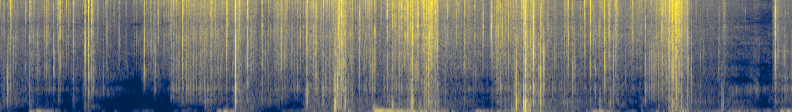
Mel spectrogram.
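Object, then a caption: Plastic bag of oat flakes. A full blue plastic bag of Kölln oat flakes with a folded top is squeezed and crinkled with the fingertips and thumbs. Quiet, irregular crinkles and crunchy rustles come in bursts, with occasional sharper cracks, some bright, over a soft, low rustle.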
